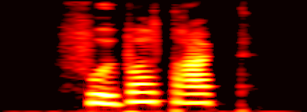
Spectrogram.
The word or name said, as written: fodbolddragt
